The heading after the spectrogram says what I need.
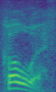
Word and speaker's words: Culworth: aren be close together how do you pronounce k down here yeah it's cworth cworth yeah I'm letting him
